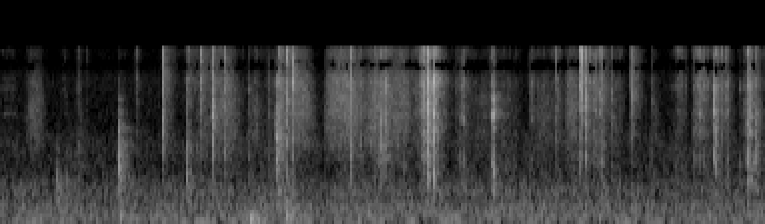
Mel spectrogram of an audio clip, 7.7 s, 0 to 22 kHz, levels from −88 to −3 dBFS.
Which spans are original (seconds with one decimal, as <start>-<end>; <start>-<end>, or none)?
0.0-1.0; 2.5-7.7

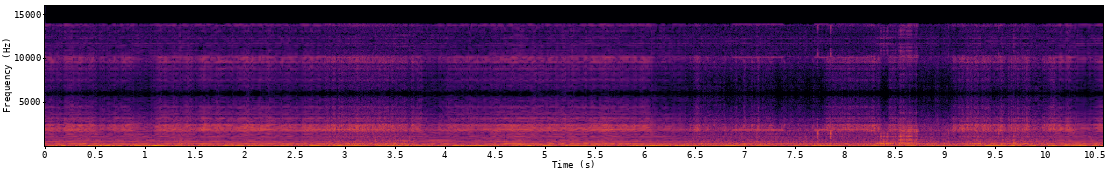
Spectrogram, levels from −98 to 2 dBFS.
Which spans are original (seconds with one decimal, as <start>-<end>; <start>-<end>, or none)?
2.8-3.7; 6.4-10.1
